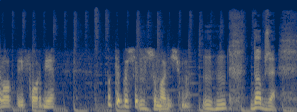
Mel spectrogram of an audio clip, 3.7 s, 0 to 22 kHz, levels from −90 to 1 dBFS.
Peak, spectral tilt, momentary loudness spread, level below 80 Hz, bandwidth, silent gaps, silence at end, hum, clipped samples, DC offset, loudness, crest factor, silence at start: -14 dBFS; -6.5 dB/octave; 10 LU; -50 dBFS; 15.5 kHz; none; 0 s; none; under 0.1%; under 0.1%; -31 LUFS; 16 dB; 0 s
